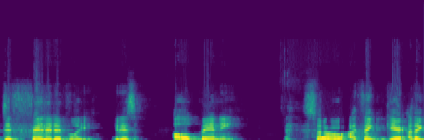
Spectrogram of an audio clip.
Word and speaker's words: Albany: if if you're wondering that's that's the way the locals say it but you know there's an albany in like 26 states or something like that so so you know i think it depends on where you are i've always been fascinated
